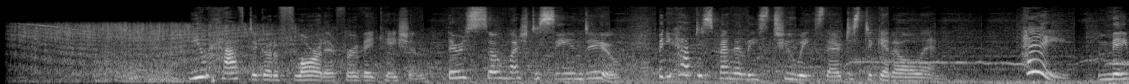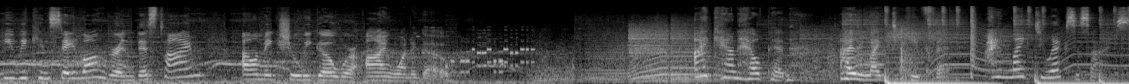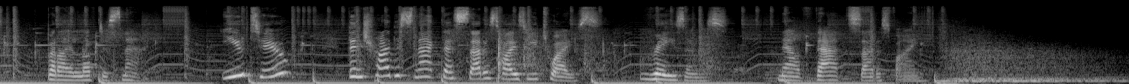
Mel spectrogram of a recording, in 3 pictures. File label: VO American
